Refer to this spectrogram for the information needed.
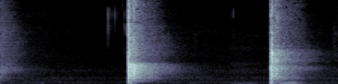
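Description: Two loud, sharp handclaps spaced about a second apart, each with a brief ringing tail, following the faint end of an earlier clap; a deliberate slow clap applauding a guest's advice, with no voices.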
